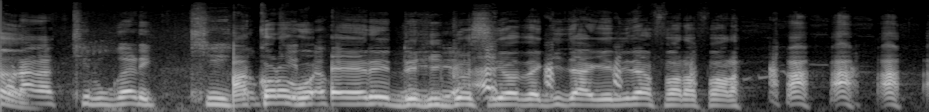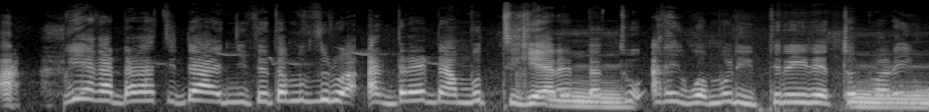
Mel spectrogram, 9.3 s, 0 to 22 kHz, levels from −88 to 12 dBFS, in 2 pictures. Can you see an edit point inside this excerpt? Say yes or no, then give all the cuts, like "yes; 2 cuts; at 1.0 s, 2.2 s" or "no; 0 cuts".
yes; 1 cut; at 5.0 s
